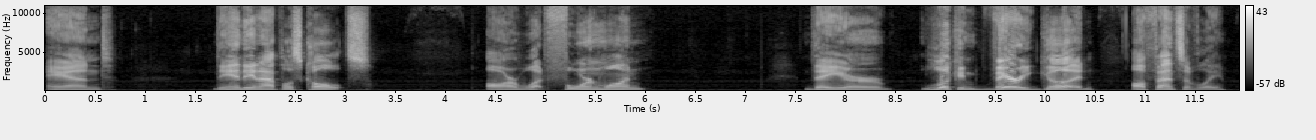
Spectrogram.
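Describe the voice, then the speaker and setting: A man's voice: mid-range voice, expressive, takes it slowly, long pauses, fairly bright tone, dry recording, clean studio sound. A man hosting a sports talk show, giving casual, opinionated commentary in colloquial language, speaking straight to his listeners.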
